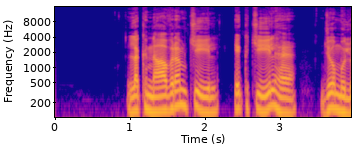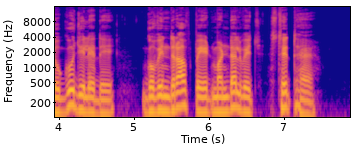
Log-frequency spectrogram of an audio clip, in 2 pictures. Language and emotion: Punjabi, neutral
